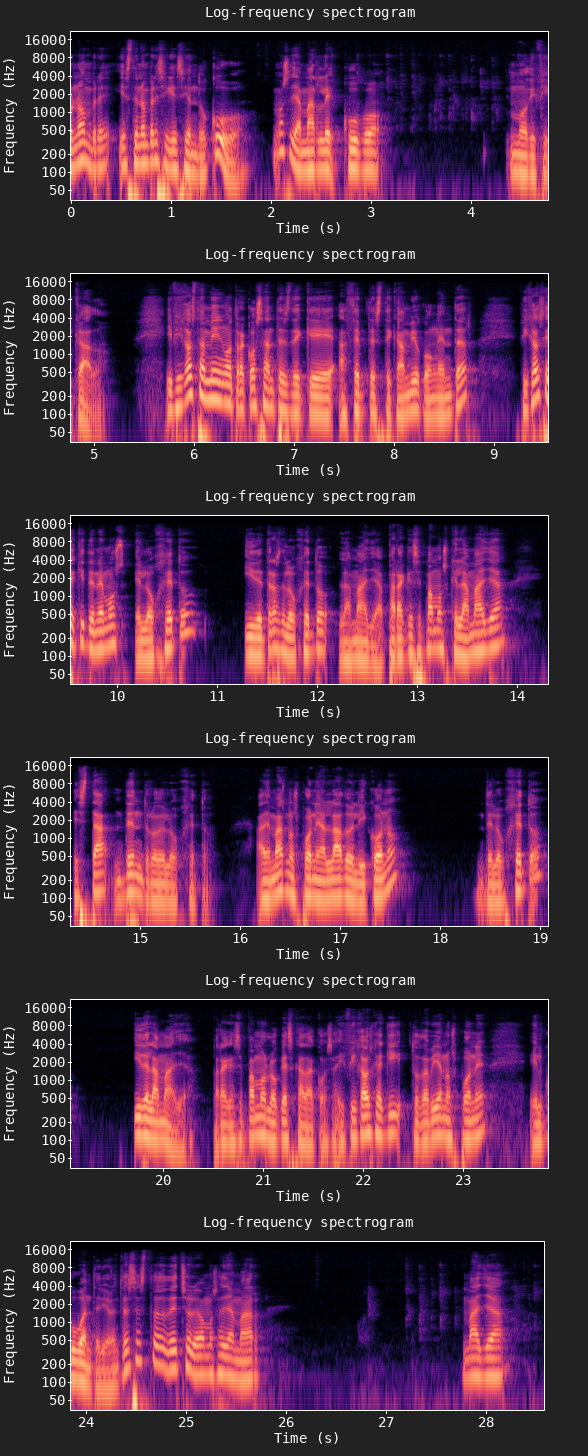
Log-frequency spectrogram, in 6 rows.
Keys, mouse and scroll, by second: 1.8 click, 2.5-4.5 typing, 6.5 o, 24.3 click, 27.1-28.5 typing.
